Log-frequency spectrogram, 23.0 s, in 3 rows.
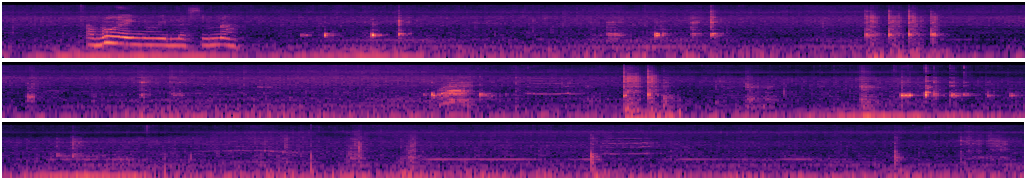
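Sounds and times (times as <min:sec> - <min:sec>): food sizzling in a wok: 0:00.0 - 0:23.0
spoon scraping and knocking pan: 0:02.2 - 0:03.2, 0:04.4 - 0:05.6, 0:06.4 - 0:07.2, 0:10.8 - 0:16.0, 0:19.7 - 0:20.2, 0:22.0 - 0:23.0.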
